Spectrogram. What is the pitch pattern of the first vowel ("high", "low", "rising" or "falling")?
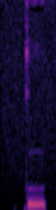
low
